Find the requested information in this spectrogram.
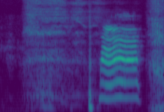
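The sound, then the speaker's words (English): A person imitates a goat bleat, giving one brief, wavering, nasal voiced call after some low vocal noises. “That wasn't like a really good goat. No, I want to apologize.”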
